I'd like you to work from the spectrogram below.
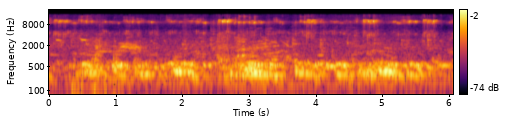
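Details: Several pigeons, mostly males with four or five females, give low, rolling coos in overlapping bursts, a soft continuous murmur with faint higher chirps.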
